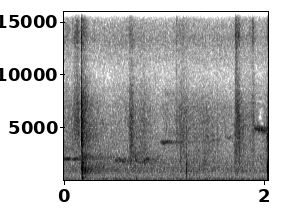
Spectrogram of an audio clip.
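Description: Tennis racket striking the ball once in a topspin forehand: a single sharp pop about a fifth of a second in, followed by a few faint ticks.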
